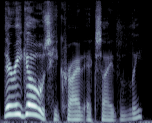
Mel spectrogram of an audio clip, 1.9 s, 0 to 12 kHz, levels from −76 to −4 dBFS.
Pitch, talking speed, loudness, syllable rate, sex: 155 Hz, 190 wpm, -19 LUFS, 5.8 syllables/s, male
